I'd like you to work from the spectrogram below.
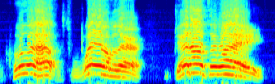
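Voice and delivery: loud high mock drunken shout; drunk yelling. Acting a drunk player at frisbee golf, loud high shout. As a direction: holler across the course like a tipsy golfer.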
